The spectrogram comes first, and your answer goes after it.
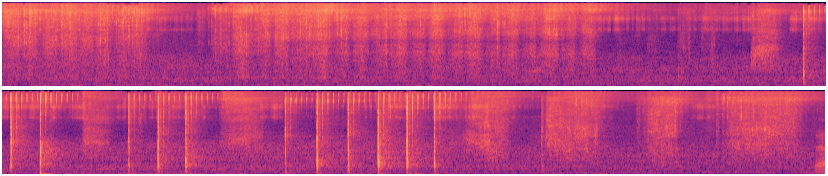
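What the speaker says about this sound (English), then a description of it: "we're starting to get a semblance of a nice smooth layer with our float" A float works wet concrete for a slotted headstone base: a low steady scraping hiss, then a run of sharp knocks and taps at irregular intervals toward the end, moderately close.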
